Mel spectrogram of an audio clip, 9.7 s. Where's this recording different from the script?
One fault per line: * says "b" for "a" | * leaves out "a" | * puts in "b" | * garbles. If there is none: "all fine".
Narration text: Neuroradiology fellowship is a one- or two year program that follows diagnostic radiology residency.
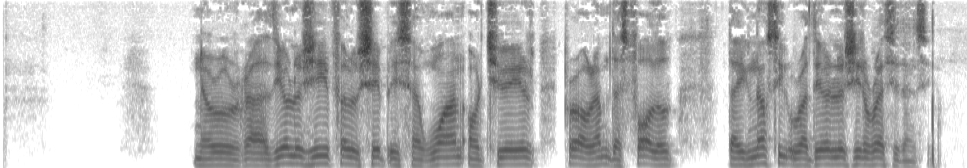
all fine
